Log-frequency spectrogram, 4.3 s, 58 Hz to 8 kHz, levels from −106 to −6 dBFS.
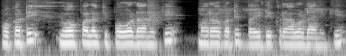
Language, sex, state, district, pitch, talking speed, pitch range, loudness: Telugu, male, Andhra Pradesh, Sri Satya Sai, 170 Hz, 95 wpm, 165-185 Hz, -17 LUFS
